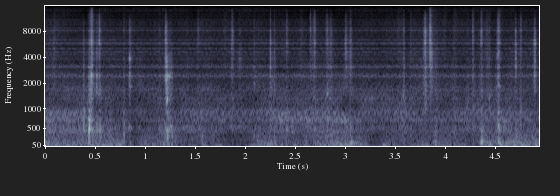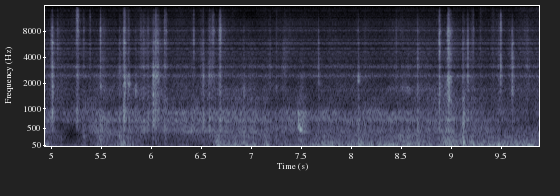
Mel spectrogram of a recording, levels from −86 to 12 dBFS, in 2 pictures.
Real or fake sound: fake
